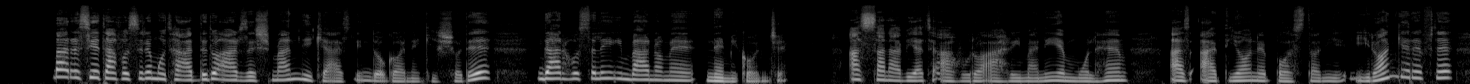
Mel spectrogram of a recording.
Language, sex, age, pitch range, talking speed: Persian, female, 30-49, 155-235 Hz, 105 wpm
